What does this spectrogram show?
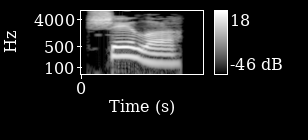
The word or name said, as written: Chaela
